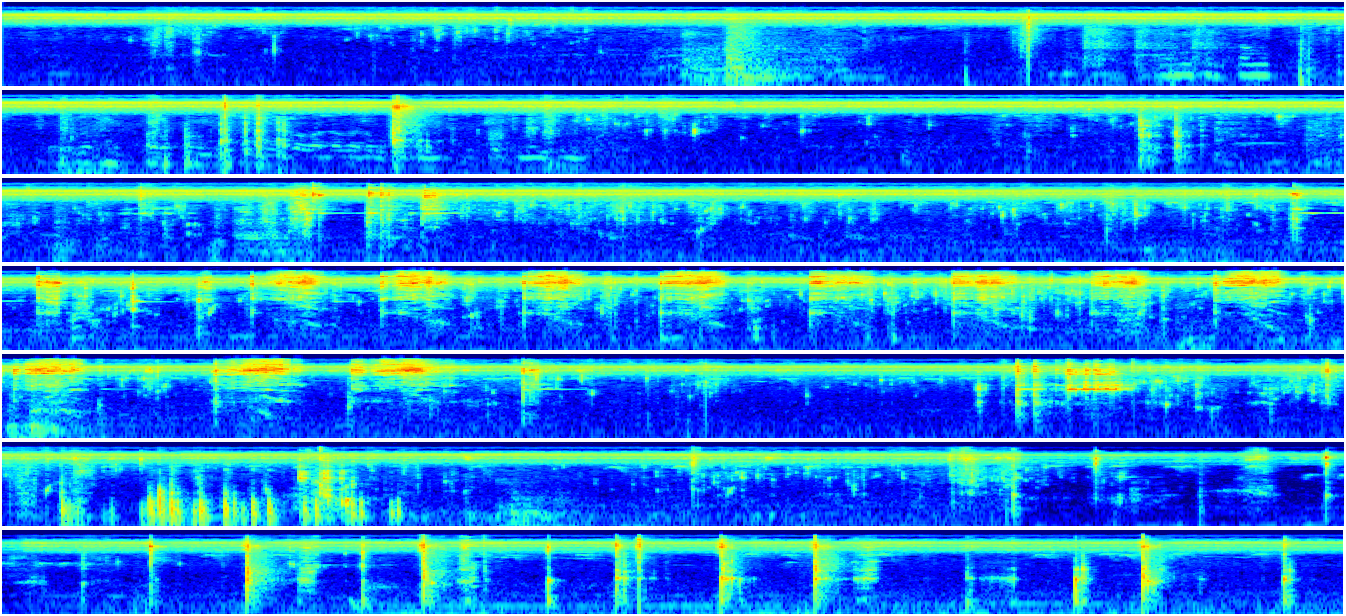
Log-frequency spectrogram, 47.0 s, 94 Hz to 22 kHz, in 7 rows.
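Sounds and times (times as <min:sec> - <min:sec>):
crickets chirping: 0:00.0 - 0:46.9
metal utensil scraping: 0:19.8 - 0:29.7, 0:39.0 - 0:40.8.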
